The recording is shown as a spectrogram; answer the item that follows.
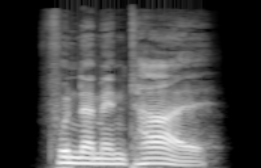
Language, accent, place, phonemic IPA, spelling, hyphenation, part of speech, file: German, Germany, Berlin, /fʊndamɛnˈtaːl/, fundamental, fun‧da‧men‧tal, adjective, De-fundamental.ogg
- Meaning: fundamental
